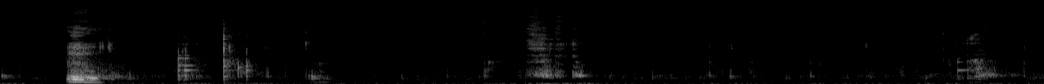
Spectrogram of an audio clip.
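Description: A man chewing a mouthful of fried potatoes and black bread, eaten with a spoon, with mouth sounds in scattered short bursts.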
